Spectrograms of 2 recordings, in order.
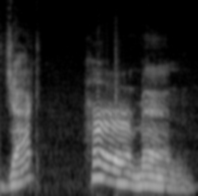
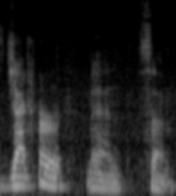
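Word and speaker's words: Jack Hermansson: You got David Branch versus Jack Hermanson.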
